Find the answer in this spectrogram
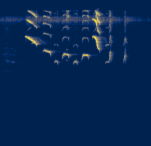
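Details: Oriental magpie-robin song played as a lure to prompt a silent bird to sing: a quick run of clear, slurred whistles, each note swooping down then up, about eight phrases in two seconds, over a faint steady tone.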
